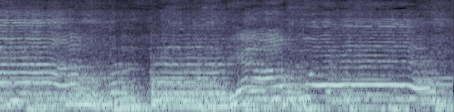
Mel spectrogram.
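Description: Gospel hymn sung in worship, a voice holding long notes and sliding between pitches, with a long held note near the end.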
